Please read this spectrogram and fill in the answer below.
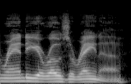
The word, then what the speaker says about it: Randy Arozarena: They added Randy Arozarena, correct pronunciation.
